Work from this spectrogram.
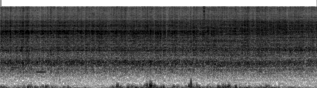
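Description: A battery-powered Thomas tumbling toy car with three wheels runs with a steady mechanical whir and ratcheting gear clatter, close and continuous throughout, with no talking.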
